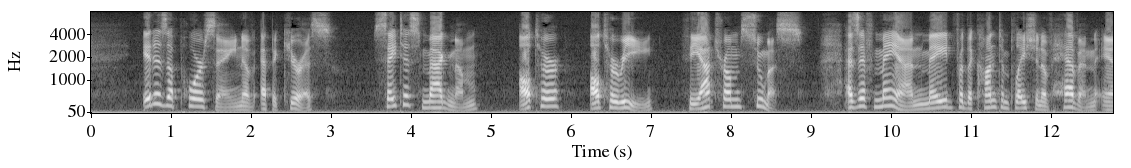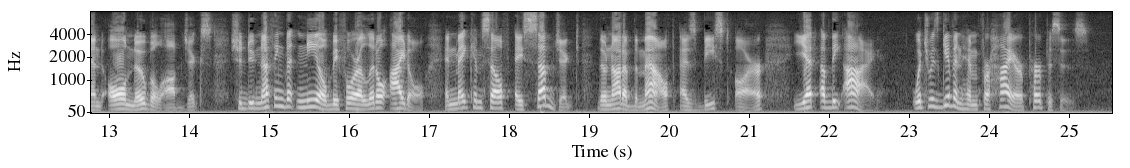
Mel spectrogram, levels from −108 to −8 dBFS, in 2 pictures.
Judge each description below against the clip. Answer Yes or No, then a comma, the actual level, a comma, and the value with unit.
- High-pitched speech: No, medium, 170 Hz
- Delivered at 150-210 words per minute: No, average, 140 wpm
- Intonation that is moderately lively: No, wide, 7.2 semitones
